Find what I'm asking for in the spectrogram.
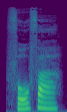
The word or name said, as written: forfader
